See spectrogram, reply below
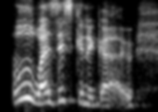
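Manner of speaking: ordinary delivery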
